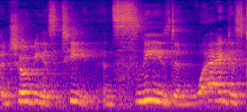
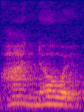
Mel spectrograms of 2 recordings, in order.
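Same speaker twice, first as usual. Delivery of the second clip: quiet weary reply; 6 semitones lower, 8 dB quieter than usual. Acted. Otis answering the parrot.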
